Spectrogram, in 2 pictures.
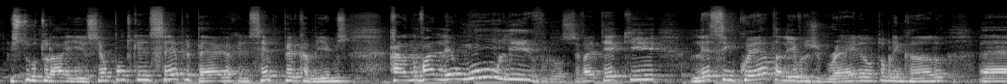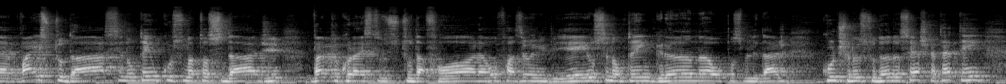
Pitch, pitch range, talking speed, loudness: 160 Hz, 145-190 Hz, 205 wpm, -17 LUFS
